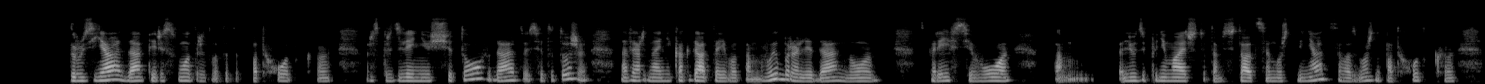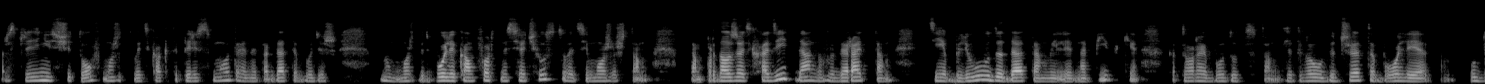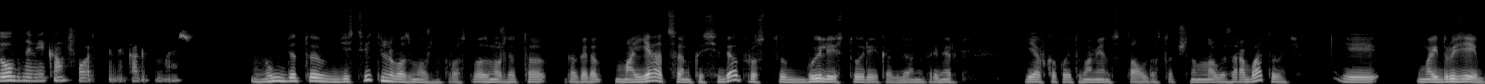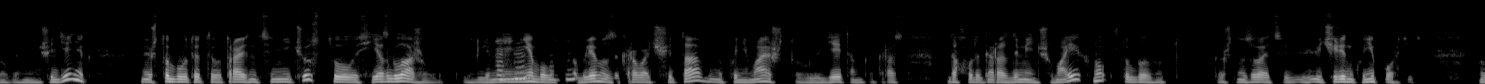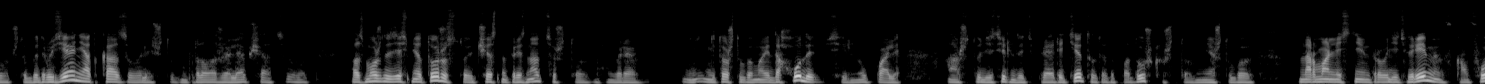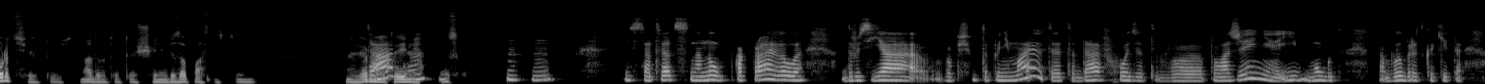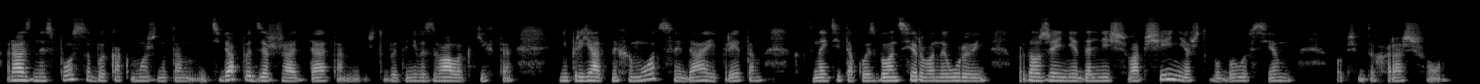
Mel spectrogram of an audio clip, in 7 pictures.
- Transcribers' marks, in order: tapping
- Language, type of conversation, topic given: Russian, advice, Как справляться с неловкостью из-за разницы в доходах среди знакомых?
